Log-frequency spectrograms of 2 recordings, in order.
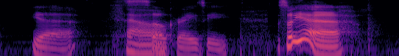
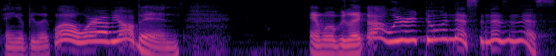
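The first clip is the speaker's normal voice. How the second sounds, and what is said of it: Imitates the listeners' voice. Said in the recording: “his impression of you... Your impression of the listeners.”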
